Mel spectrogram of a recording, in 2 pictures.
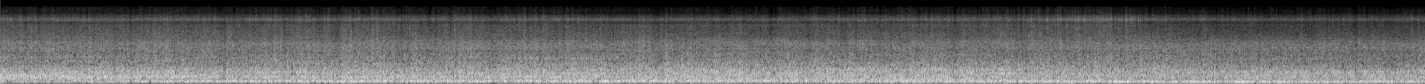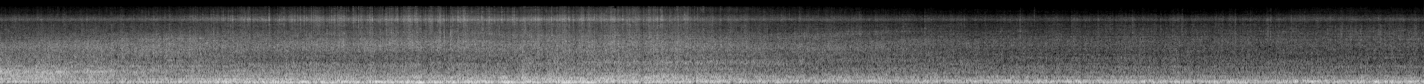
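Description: Automatic car wash running, heard from inside the car: water spraying over the windscreen and spinning cloth brushes against the body over a steady low machinery drone. It eases off somewhat about halfway through.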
